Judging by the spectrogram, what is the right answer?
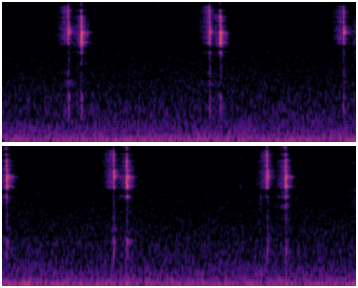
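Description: Five evenly spaced pairs of crisp computer mouse clicks, each a quick double tick about a second apart, faint and close over a quiet room with no talking.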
